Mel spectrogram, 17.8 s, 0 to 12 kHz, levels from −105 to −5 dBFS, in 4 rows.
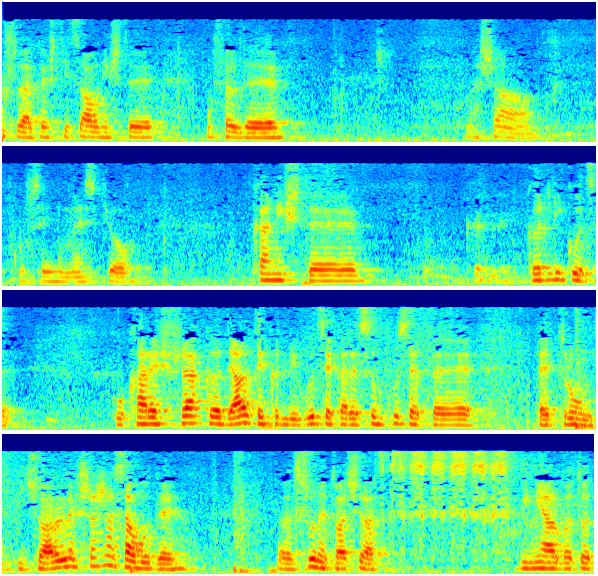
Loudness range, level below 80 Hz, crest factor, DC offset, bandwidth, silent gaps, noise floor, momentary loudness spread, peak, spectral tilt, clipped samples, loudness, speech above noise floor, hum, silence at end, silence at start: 10 LU; -52 dBFS; 22 dB; 0.2%; 8 kHz; none; -50 dBFS; 19 LU; -4 dBFS; -5.5 dB/octave; under 0.1%; -24 LUFS; 26 dB; none; 0 s; 0 s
